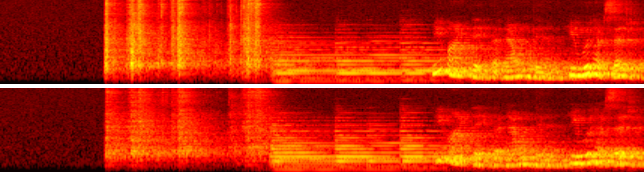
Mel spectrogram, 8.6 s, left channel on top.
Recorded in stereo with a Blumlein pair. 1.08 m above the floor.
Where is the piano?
10° right, 1.3 m.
